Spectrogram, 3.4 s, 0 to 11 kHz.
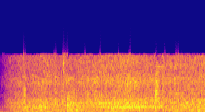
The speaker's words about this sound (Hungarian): Indul a komp Szántódról Tihanyra. Egy átlagos nyári napon 10 000 utast és 3 500 kocsit szállít, vagyis főszezonban szinte állandóan tele van.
